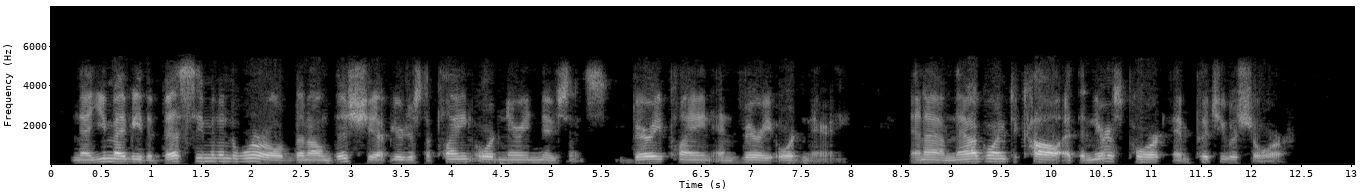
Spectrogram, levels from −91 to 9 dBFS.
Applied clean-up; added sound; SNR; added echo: none; none; none; none.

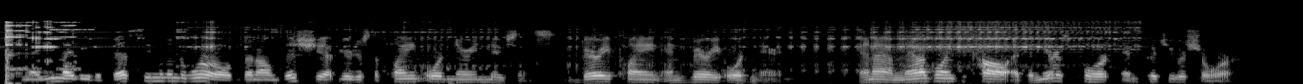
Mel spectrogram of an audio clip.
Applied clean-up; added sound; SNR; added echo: classical method spectral subtraction.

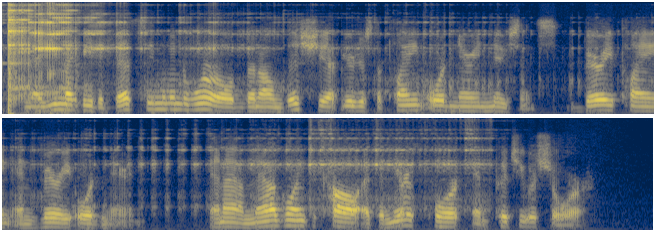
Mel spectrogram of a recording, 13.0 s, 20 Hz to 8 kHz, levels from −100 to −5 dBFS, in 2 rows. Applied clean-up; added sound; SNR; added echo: neural mask model RNNoise.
